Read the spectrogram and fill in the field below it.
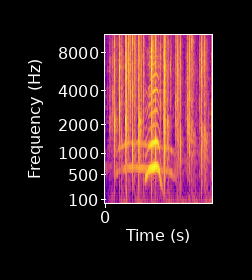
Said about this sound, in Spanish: ya está con nosotros nuestra querida amiga Ro Priegue del Gato y la Caja, a quien vamos a, por supuesto, aplaudir.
